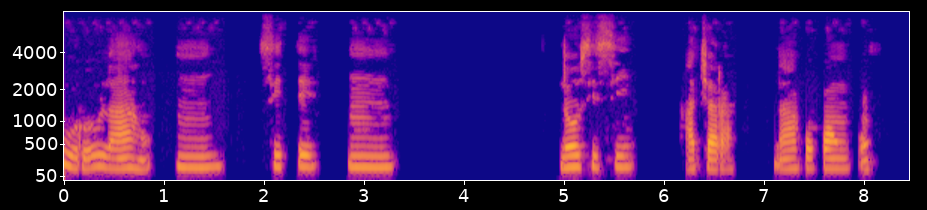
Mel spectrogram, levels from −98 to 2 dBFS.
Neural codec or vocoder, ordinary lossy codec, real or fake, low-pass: none; none; real; none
